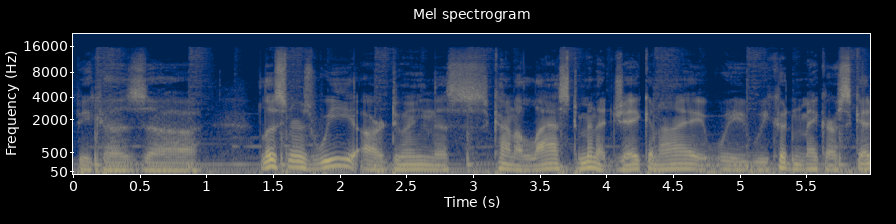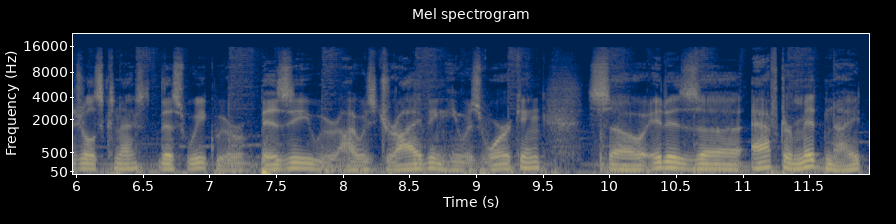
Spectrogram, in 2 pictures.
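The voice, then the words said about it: Quiet, subdued voice. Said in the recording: “I'm talking in a subdued voice ... We got to keep things quiet.”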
